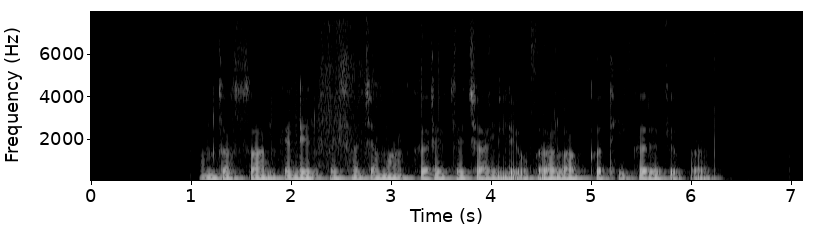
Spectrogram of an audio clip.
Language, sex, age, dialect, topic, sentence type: Magahi, male, 18-24, Western, banking, question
